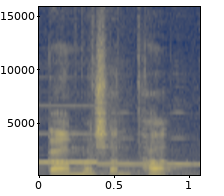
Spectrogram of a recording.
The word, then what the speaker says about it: กามฉันทะ: กามฉันทะแปลว่าความยินดีในกามความพอใจในกามใช้ว่ากามฉันก็ได้กามฉันทะ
